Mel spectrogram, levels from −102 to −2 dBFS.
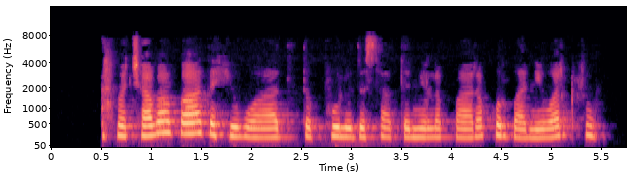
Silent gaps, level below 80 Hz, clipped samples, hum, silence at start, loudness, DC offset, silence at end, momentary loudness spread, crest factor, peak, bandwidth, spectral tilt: none; -68 dBFS; under 0.1%; none; 0.5 s; -22 LUFS; under 0.1%; 0.3 s; 11 LU; 18 dB; -4 dBFS; 8.2 kHz; -6.5 dB/octave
